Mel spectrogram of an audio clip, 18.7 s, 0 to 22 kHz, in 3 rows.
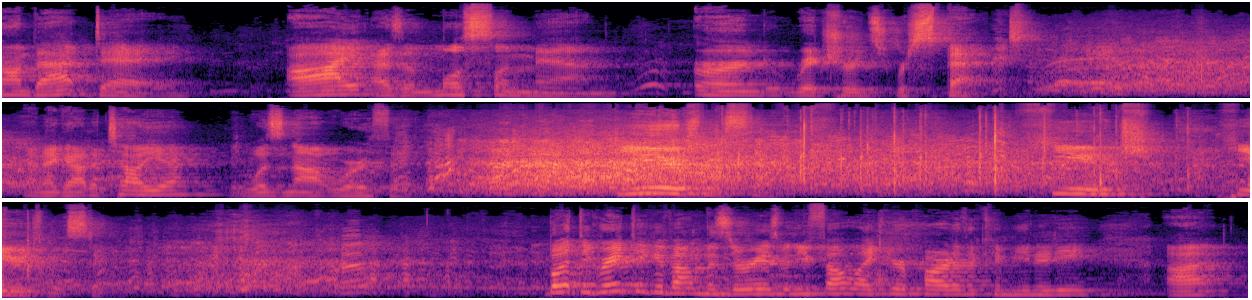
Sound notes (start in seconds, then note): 10.9 audience laughing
